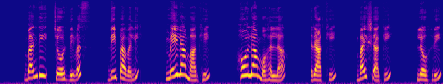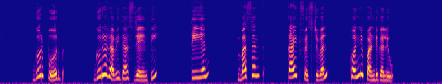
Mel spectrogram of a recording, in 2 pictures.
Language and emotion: Telugu, neutral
